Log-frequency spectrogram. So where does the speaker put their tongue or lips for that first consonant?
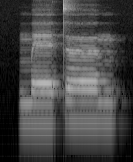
lips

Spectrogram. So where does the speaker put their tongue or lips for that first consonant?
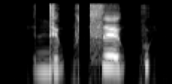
tongue tip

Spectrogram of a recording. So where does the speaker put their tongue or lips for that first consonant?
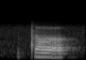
tongue tip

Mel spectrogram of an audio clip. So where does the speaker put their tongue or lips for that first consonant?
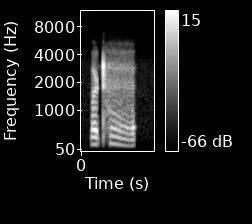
retroflex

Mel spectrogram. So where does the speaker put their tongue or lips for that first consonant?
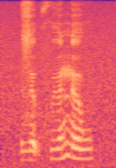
tongue tip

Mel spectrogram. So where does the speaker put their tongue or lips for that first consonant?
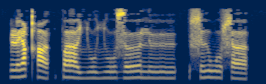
retroflex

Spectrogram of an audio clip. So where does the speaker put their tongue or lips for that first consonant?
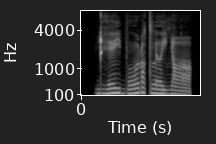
retroflex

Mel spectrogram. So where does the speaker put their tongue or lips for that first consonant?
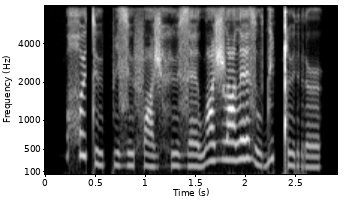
uvula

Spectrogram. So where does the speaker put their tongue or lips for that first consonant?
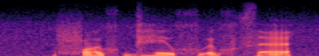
lips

